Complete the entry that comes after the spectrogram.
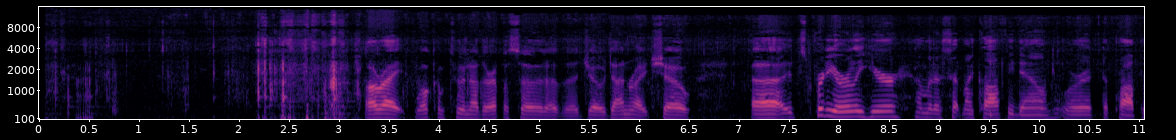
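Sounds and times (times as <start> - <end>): low hiss: 0.1 - 11.0
camera handling rustles: 1.7 - 3.3.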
